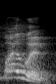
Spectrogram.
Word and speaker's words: Milan: you will, they have a town that is spelled exactly the same as a city in Italy, and that city in Italy is called Milan. In New Hampshire, it's called Milan.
